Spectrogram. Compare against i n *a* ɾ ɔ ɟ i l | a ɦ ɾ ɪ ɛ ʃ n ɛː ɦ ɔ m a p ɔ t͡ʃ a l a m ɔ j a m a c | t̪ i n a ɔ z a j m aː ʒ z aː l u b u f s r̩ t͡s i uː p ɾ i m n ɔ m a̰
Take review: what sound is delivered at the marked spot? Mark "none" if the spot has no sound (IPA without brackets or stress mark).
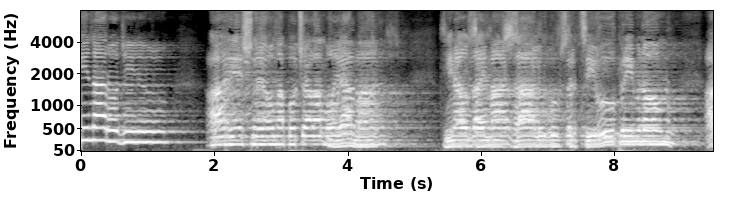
a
